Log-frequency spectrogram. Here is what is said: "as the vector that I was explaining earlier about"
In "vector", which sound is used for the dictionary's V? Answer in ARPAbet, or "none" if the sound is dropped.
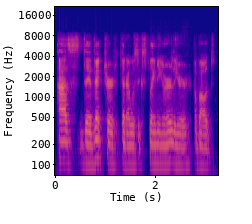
V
